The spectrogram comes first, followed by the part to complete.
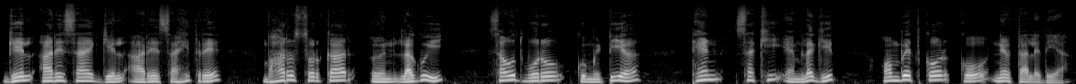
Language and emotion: Santali, neutral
